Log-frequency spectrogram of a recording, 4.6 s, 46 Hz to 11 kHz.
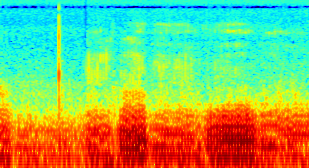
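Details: Sun-basking big male F2 Savannah cat purring contentedly, a deep continuous rumble rising and falling with each breath, with a faint click near the start.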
